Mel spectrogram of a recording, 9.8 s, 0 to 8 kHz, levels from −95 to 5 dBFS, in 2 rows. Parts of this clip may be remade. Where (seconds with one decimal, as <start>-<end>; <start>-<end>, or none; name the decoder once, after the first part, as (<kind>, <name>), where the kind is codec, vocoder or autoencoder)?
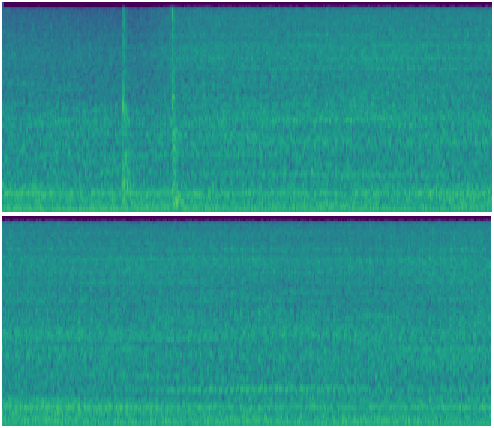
0.0-9.8 (vocoder, BigVGAN v2)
